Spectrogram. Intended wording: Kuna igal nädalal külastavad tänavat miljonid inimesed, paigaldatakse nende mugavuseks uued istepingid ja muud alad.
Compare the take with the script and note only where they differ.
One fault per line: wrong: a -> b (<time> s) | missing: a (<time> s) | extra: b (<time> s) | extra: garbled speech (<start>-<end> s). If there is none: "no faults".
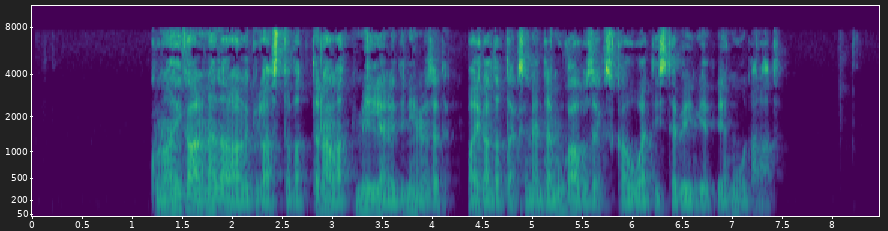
extra: ka (5.9 s)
